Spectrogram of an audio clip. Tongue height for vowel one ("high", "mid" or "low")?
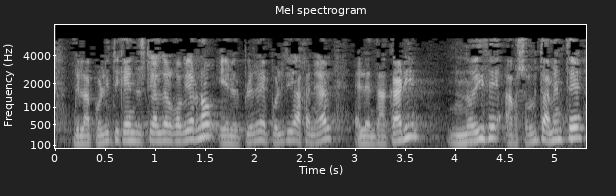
mid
